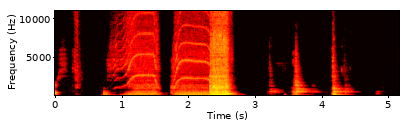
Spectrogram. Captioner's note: power tool whizzing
